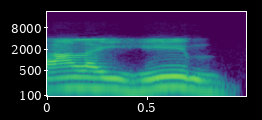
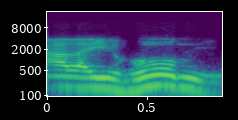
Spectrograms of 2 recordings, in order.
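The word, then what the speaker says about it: عليهم: Jadi kayak alaihim. Itu kalau Alaihim. itu kalau Ada hamzah, ya mati. hamzah dia membacanya alaihum dalam ilmu kiroat.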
